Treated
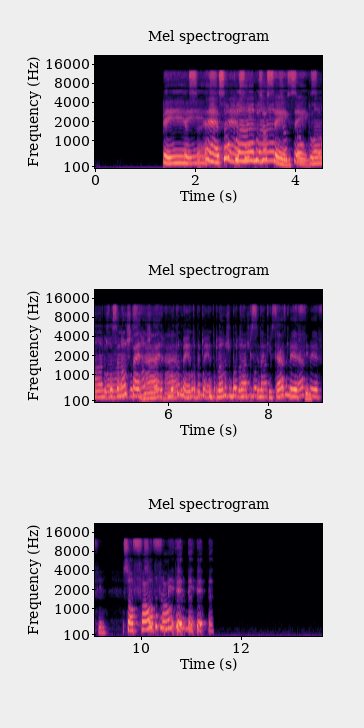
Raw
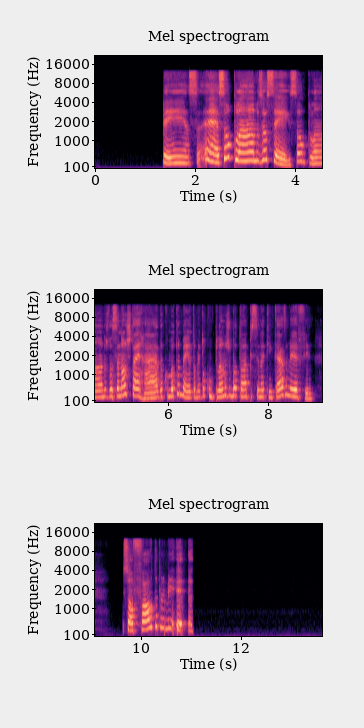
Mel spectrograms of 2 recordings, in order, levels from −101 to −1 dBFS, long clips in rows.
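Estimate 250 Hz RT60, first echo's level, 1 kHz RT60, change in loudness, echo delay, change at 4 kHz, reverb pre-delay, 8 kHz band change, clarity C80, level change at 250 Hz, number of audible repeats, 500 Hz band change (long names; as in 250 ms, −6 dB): no reverb audible, −6.5 dB, no reverb audible, −7.5 dB, 406 ms, −16.0 dB, no reverb audible, −12.5 dB, no reverb audible, −5.0 dB, 1, −6.5 dB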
